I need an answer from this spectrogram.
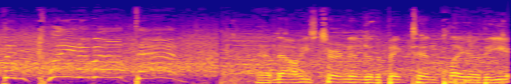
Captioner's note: cheers and applause; crowd noise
